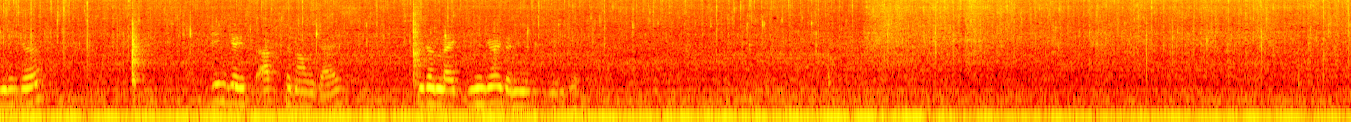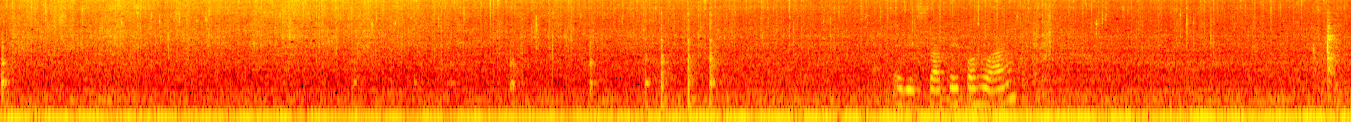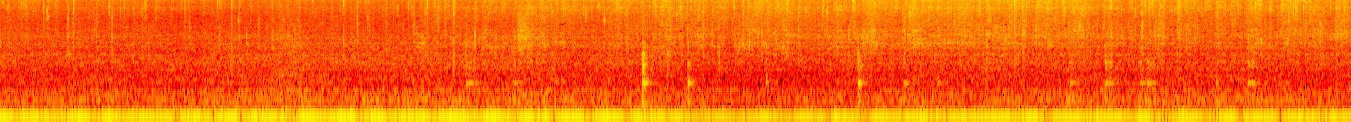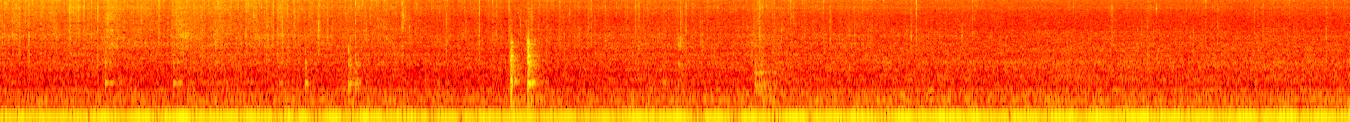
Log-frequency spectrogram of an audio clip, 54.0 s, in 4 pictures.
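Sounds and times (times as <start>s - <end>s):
ginger sizzling in oil: 0.0s - 54.0s
steady low hum: 0.0s - 54.0s
spatula stirring in pan: 31.2s - 44.4s.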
